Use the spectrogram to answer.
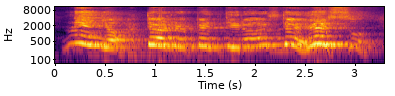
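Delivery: amenaza aguda y fuerte; monstruo amenazante. Acted. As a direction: amenaza furioso a la niña. (monstruo amenaza a la niña)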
